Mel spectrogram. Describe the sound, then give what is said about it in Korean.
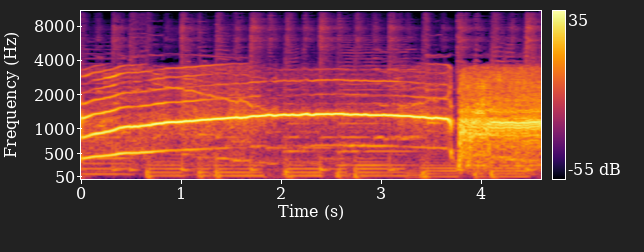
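A man's voice imitates an American siren on Park Myung-soo's Radio Show, with one long, loud, sustained wail that rises and holds steady, over a thumping background beat, ending in a sharp breathy burst. “예, 사이렌 소리.”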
